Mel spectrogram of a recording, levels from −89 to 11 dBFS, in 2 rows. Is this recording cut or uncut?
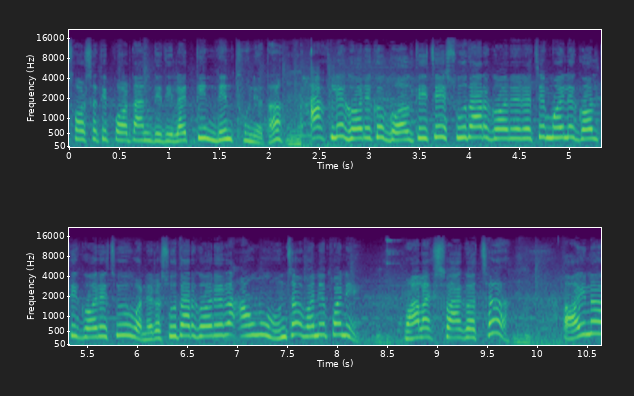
cut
